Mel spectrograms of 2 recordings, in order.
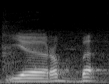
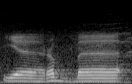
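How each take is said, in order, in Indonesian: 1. Vokal akhirnya pendek. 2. Vokal akhirnya dipanjangkan. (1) "tanpa alif" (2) "dengan alif"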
